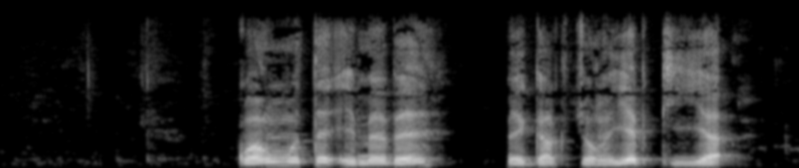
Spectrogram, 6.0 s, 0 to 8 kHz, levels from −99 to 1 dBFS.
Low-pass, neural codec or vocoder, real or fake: 7.2 kHz; none; real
